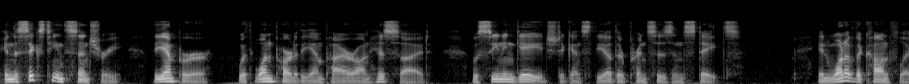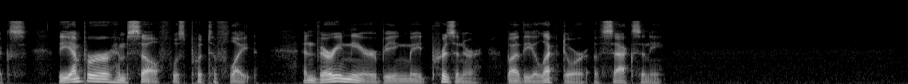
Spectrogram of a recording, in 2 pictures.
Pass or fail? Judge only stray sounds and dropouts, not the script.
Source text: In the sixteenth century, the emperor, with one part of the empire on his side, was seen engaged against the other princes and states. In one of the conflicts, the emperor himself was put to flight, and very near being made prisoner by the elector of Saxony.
pass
